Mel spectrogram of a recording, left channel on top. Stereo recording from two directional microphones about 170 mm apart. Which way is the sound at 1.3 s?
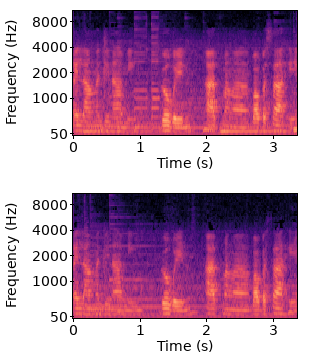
25° left (ahead or behind).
